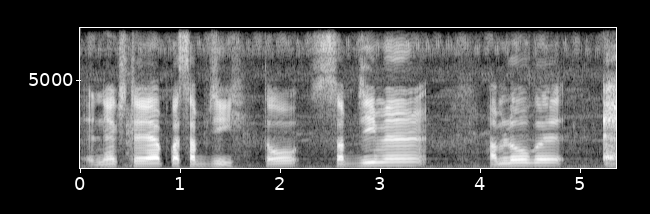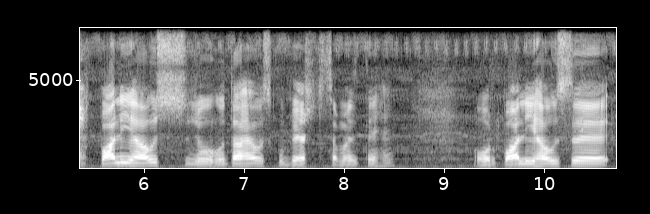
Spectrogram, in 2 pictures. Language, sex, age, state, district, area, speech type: Hindi, male, 30-45, Madhya Pradesh, Hoshangabad, rural, spontaneous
